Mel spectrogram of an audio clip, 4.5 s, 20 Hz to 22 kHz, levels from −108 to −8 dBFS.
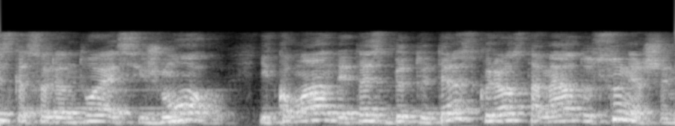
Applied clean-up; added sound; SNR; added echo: neural separator model SepFormer DNS4.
